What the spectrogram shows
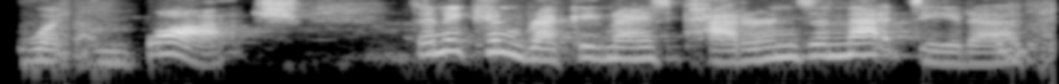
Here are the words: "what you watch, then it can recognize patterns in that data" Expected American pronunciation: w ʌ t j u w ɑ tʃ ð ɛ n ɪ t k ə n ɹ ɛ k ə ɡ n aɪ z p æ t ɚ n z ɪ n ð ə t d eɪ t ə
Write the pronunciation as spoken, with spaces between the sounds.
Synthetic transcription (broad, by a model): w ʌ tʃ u w ɑ tʃ ð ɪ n ɪ t k ə n ɹ ɛ k ə ɡ n aɪ z p æ t ɚ n z ɪ n ð ə t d eɪ t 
